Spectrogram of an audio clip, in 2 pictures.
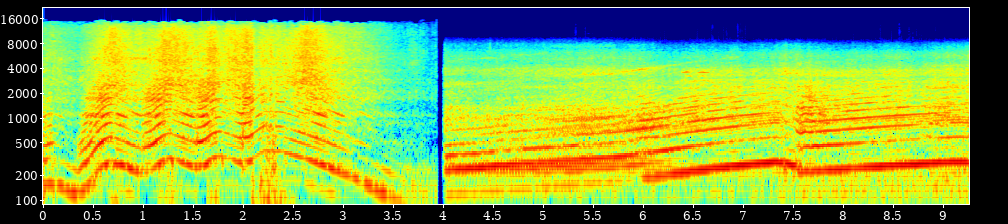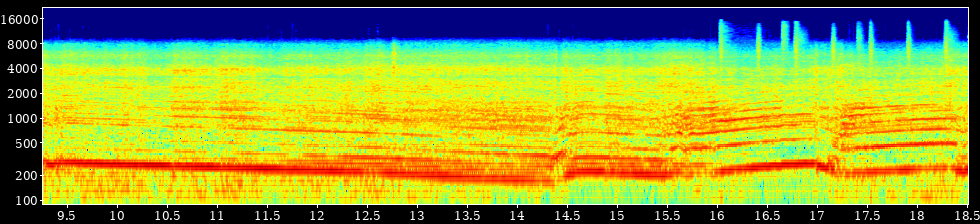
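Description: Honda CBR650F inline-four engine pulling hard under throttle, its pitch climbing and then dropping sharply at each gear change, a few times over. Before it comes a short intro sound whose pitch wavers quickly up and down; it cuts off about four seconds in.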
